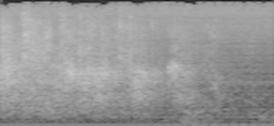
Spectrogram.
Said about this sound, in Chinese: 我哋一齐鼓掌赞美神啊！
